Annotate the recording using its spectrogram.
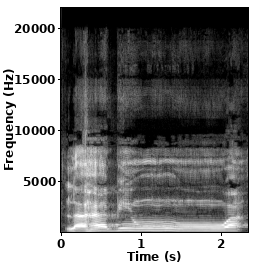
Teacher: Sifatnya itu lahabing. Tapi bing ini dimasukkan ke dalam huruf waw karena hukumnya idgham bi gunnah, jadi didengunkan.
